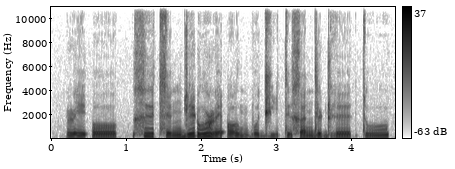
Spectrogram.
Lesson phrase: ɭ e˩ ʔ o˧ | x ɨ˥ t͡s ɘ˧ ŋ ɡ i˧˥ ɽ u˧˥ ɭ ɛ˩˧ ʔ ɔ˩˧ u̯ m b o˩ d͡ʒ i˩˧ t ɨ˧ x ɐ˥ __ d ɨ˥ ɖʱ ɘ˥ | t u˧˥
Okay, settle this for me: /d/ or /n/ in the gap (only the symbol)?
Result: n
